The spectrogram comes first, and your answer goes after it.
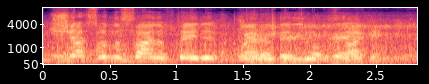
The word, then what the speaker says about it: Teide: Teide, Mount Teide is the pronunciation.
